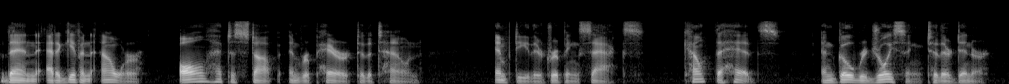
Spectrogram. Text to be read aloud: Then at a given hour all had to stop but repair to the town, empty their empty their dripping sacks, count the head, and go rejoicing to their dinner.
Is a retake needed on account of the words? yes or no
yes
